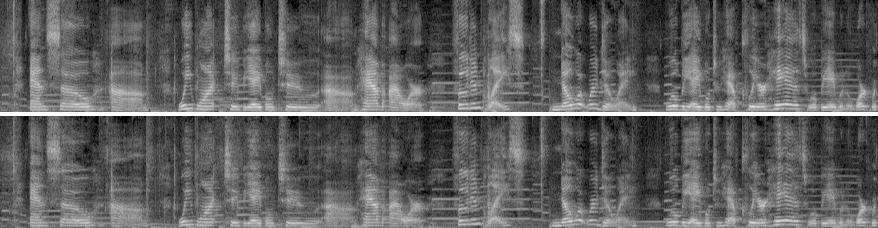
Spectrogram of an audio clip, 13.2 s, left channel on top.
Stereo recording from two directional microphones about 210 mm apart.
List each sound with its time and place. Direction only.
0.2 s music: 25° left (ahead or behind)
3.0 s speech: 25° left (ahead or behind)
12.6 s speech: centre (ahead or behind)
